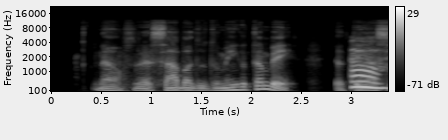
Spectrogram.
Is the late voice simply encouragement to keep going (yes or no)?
yes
